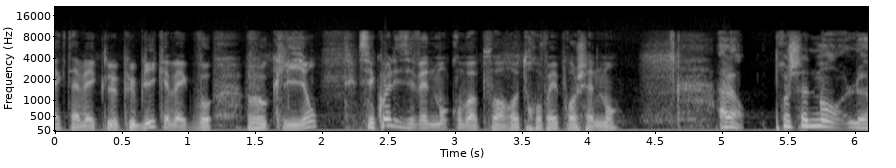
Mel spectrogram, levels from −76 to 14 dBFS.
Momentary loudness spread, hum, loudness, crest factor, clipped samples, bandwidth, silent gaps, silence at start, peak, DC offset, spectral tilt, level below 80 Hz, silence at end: 7 LU; none; -18 LUFS; 14 dB; under 0.1%; 15.5 kHz; none; 0 s; -4 dBFS; 2%; -4.5 dB/octave; -44 dBFS; 0 s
